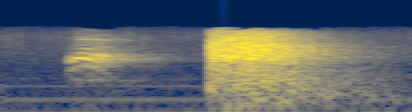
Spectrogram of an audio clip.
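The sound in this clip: A gunfire volley on the order to fire: a shorter, softer burst comes first, then a sharp, loud blast cuts in abruptly and trails off.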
